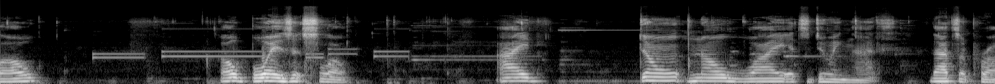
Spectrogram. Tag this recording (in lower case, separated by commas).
speech, music, inside a small room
